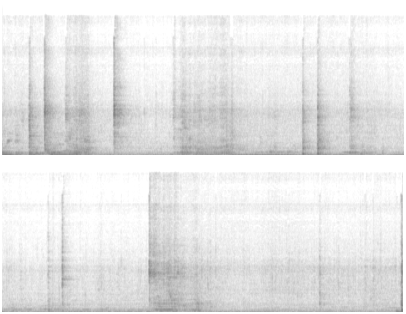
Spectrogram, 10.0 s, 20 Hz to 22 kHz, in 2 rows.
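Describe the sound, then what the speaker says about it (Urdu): Onions frying with keema mince in a pan for keema karela, a steady sizzle under repeated scraping and clinking of a spoon against the metal as the mixture is stirred, close by. "اب ہم اس میں پیاز ڈال رہے ہیں اور اس کو 2 منٹ بھون لیں گے"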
